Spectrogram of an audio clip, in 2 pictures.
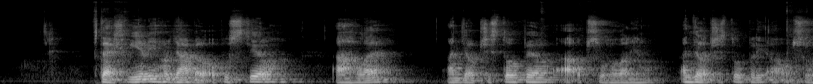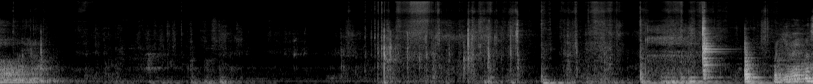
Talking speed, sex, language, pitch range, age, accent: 70 wpm, male, Czech, 95-130 Hz, 60-79, native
